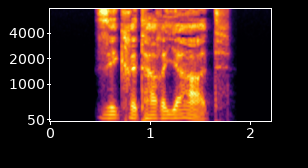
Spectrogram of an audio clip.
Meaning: 1. a central office in any business or institution (or a department thereof), responsible for correspondence, making appointments, and general administrative support 2. secretariat
- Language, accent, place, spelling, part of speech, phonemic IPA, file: German, Germany, Berlin, Sekretariat, noun, /ze.kre.ta.riˈaːt/, De-Sekretariat.ogg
